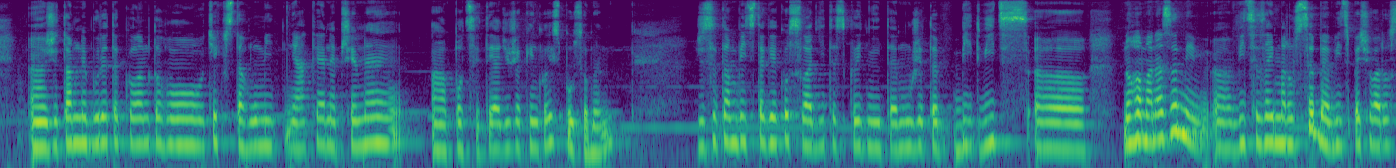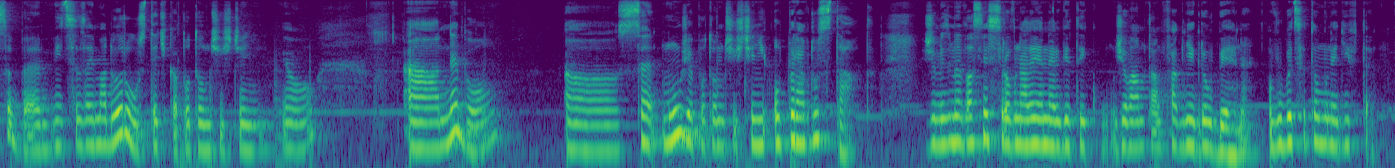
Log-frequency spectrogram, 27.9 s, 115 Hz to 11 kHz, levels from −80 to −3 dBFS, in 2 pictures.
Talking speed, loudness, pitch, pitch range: 165 wpm, -22 LUFS, 215 Hz, 200-230 Hz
